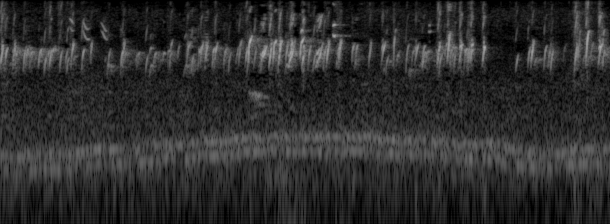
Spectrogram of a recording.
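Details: Goldfinch being trained to deliver diverse repetitions; an even, rapid stream of twittering chips and short buzzes, slightly louder in the middle, with a soft hum persisting below.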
